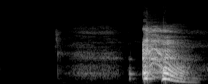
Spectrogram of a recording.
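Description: A man clearing his throat: a loud, rough rasp with falling pitch in the second half, after a quieter breathy sound.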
